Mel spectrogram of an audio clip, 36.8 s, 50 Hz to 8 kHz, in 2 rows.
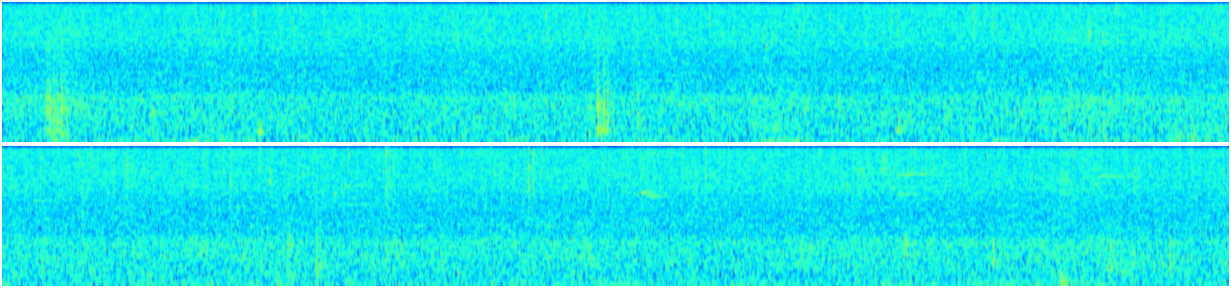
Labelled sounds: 27.9	28.2	killer whale, offshore, 3.0 to 3.2 kHz
31.8	32.4	killer whale, offshore, 3.0 to 4.8 kHz
34.8	35.2	killer whale, offshore, 4.2 to 4.5 kHz

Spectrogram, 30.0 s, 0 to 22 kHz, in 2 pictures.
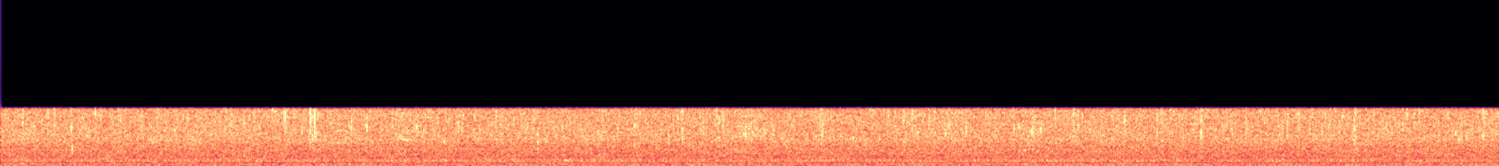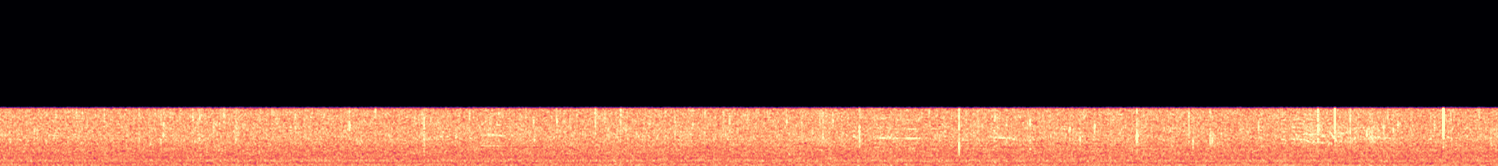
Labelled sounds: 19.8	20.1	Pacific white-sided dolphin, 4.0 to 4.2 kHz
24.9	25.1	Pacific white-sided dolphin, 3.8 to 3.9 kHz

